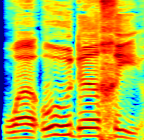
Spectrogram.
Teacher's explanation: Wa udkhilal. Untuk huruf dal yang sukun ni kita sebut qalqalah sughra, lantunan kecil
